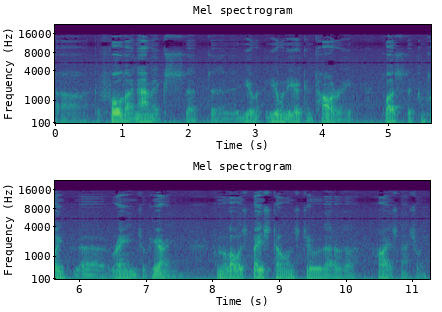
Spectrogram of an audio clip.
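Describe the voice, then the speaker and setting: A man giving a technical explanation as a radio interview guest, speaking in a halting, hesitant way with precise wording. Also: fairly low pitch, fairly bright tone. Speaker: interview guest, loudspeaker inventor. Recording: noisy old 1960s radio recording.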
